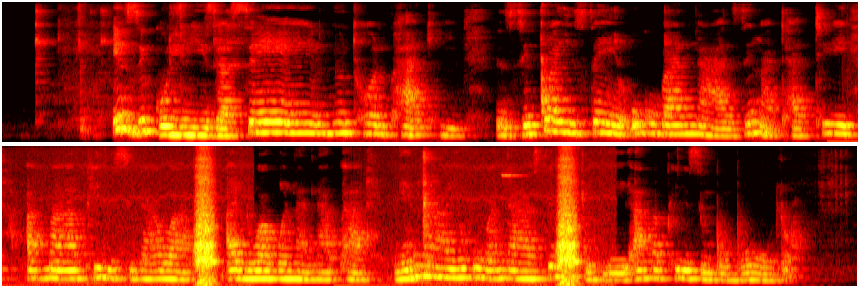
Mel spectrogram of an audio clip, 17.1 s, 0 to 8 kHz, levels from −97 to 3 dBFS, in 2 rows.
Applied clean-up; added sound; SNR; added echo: none; Breathing; 0 dB; reverberation time 0.5 s.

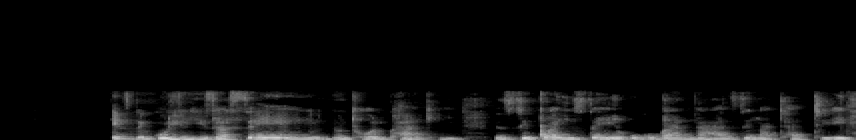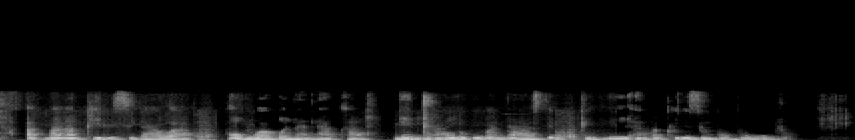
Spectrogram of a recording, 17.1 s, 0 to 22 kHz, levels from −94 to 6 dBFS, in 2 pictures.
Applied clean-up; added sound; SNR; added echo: neural mask model DeepFilterNet 3.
